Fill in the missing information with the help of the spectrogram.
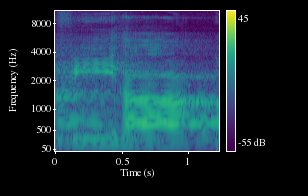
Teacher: یا سے پہلے زیر ہے تو اسے ایک الف کے برابر کھینچ کر پڑھا جائے گا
